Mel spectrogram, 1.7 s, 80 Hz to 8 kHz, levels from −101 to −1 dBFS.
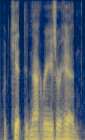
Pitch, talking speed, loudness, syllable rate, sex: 100 Hz, 245 wpm, -18 LUFS, 5.4 syllables/s, male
